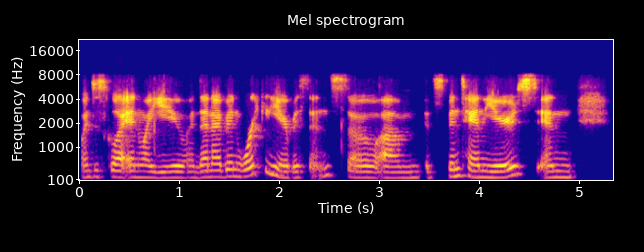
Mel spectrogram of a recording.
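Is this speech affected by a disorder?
No.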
